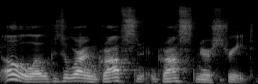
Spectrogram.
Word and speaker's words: Grosvenor: I enclose the telegram and am your faithful servant, Upper Grosvenor Street, May 30th, MP. It'll be Grosvenor Street.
